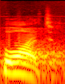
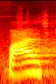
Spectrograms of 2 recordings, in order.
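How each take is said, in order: First: The word is said with an 'o' vowel. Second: The word is said with an 'aa' vowel. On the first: The speaker is from North Gujarat. "કોઈ બોલે પોંચ, તો તરત જ ખબર પડી કે ભાઈ આ તો ઉત્તર ગુજરાતનો છે" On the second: This is the standard way to say it. "પાંચ કેવું હોય"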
